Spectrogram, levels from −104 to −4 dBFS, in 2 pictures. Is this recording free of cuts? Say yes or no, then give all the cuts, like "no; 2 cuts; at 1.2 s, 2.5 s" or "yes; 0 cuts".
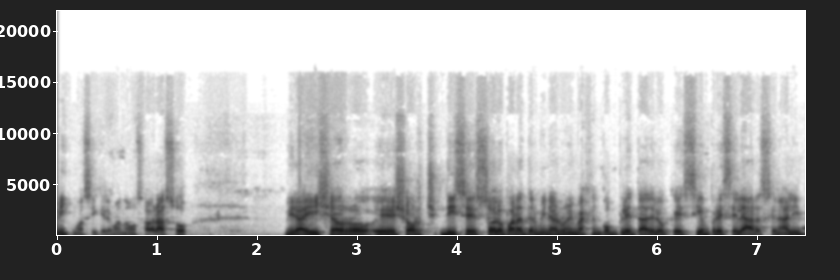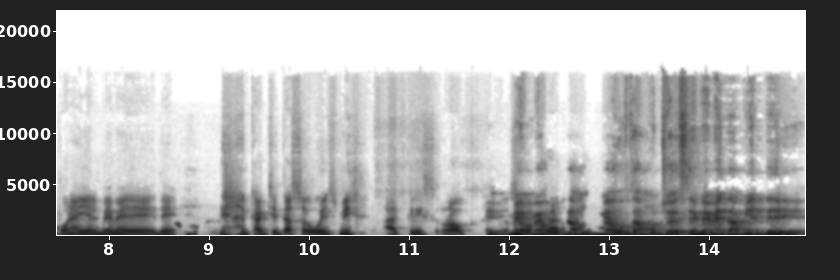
no; 1 cut; at 11.8 s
